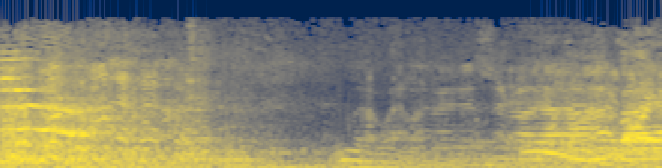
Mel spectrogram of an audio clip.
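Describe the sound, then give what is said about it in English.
A cat meows near the end, a short rising-and-falling cry over a steady bed of murmuring voices and room noise. “That's why I brought the cat back with me.”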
